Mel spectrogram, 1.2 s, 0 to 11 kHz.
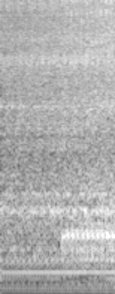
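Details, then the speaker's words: Ford Escape with a P144A EVAP code, idling after purge solenoid replacement: faint fast clicking as the PCM commands purge, and the valve draws vacuum; normal purge solenoid operation. "Plug it back in, and I don't know if you guys can hear the clicking sound, but immediately upon plugging it in, the PCM is asking for it to be purging. So immediately we are in purge mode."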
